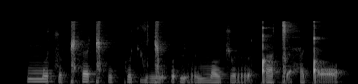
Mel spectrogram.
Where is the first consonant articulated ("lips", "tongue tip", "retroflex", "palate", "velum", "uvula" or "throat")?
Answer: lips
